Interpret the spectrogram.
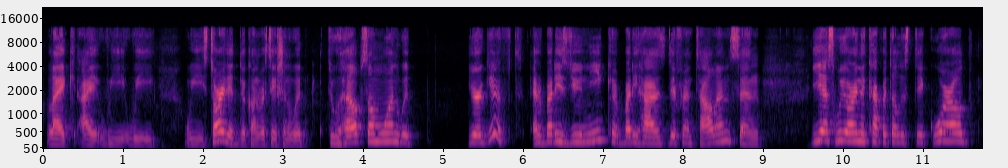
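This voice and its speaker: A woman from Canada with a French Canadian accent, a podcast guest and marketing advisor who speaks frankly in a loud voice, pausing often with ums. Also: mid-range voice. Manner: frank, hesitant with many ums, laughs often. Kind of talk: interview conversation.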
